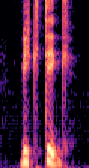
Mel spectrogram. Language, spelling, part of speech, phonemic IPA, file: Swedish, viktig, adjective, /²vɪktɪ(ɡ)/, Sv-viktig.ogg
- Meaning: 1. important 2. pompous; self-important (compare obsolete English sense of important)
